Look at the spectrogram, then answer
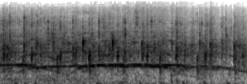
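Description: A church congregation applauds in sustained, dense clapping that fills a large hall, with a faint tonal hum running underneath.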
